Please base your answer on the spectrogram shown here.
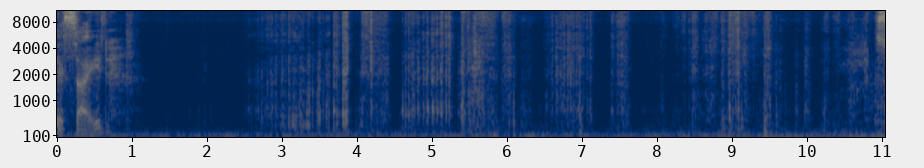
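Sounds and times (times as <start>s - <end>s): scissors cutting paper: 2.6s - 4.0s, 4.6s - 5.7s.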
